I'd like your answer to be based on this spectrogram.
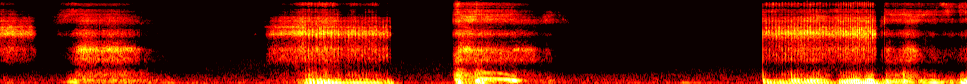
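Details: Irregular rumbling breath sounds with pauses between them; snoring.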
